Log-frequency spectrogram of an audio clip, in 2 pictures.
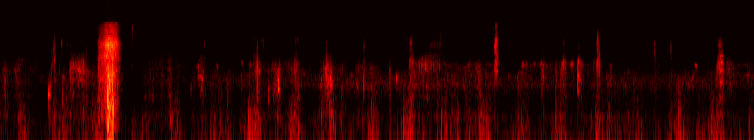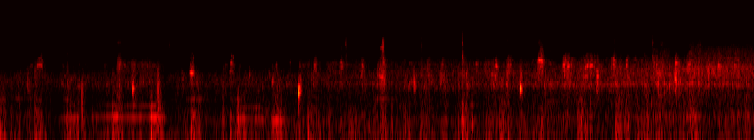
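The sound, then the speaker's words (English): A flock of geese flying over in strings honks continuously overhead, many overlapping calls in a busy, uneven chorus, with one sharp loud burst near the start; no one speaks. “Some more geese coming.”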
